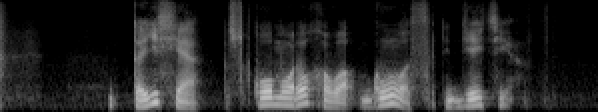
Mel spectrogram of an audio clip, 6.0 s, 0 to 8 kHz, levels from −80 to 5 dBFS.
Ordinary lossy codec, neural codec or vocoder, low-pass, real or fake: none; codec, 16 kHz, 0.5 kbps, FunCodec, trained on Chinese and English, 25 frames a second; none; fake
